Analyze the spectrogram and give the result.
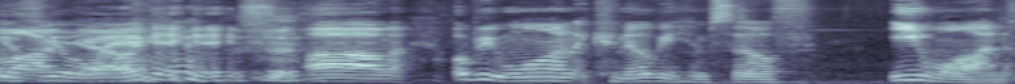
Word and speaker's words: Ewan: It's apparently pronounced Ewan.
